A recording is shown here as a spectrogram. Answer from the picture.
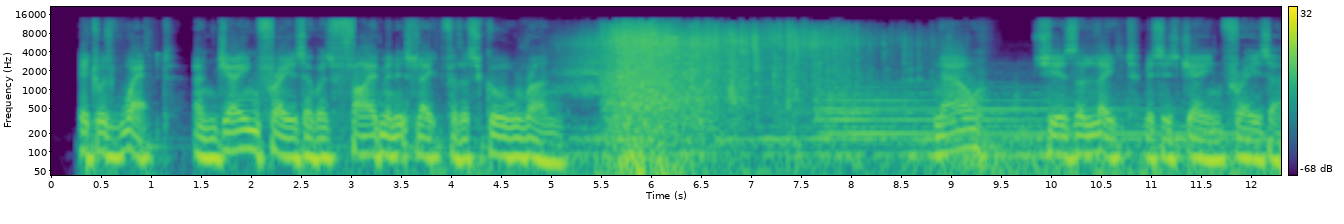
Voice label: Road Safety Commercial

